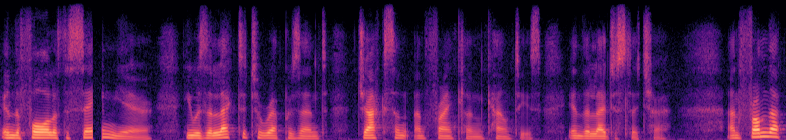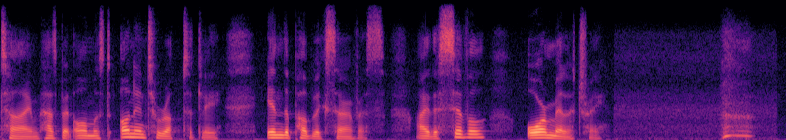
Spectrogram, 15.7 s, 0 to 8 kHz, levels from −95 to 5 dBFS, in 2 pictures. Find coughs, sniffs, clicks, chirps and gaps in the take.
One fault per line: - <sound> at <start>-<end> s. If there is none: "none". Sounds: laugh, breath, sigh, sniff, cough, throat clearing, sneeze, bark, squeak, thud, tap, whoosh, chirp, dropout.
- dropout at 0.9-1.0 s
- breath at 15.0-15.4 s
